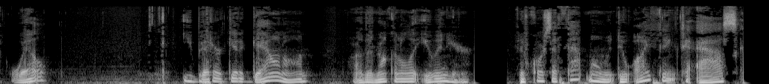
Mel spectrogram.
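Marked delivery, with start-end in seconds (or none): none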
